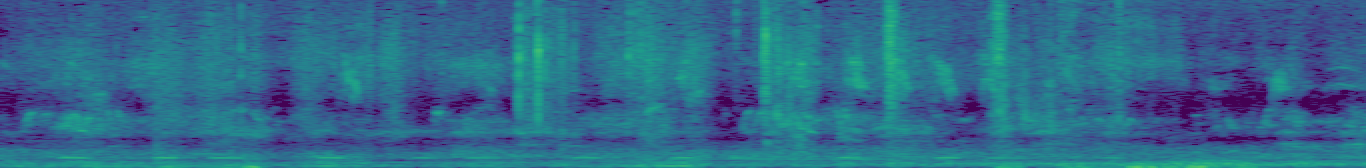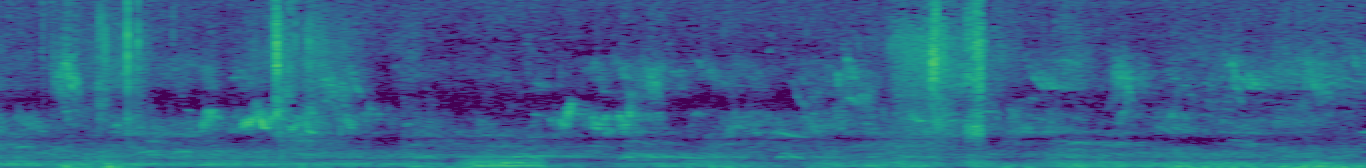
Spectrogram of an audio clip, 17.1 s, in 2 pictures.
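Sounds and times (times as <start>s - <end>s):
faint outdoor ambience: 0.0s - 17.0s
bird chirps and calls: 0.2s - 7.1s.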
